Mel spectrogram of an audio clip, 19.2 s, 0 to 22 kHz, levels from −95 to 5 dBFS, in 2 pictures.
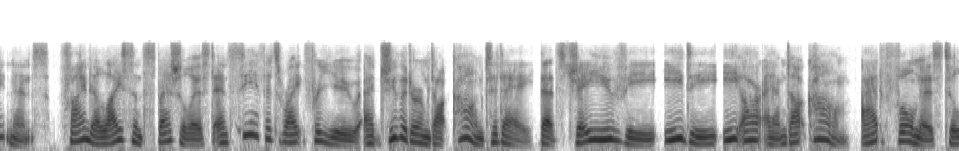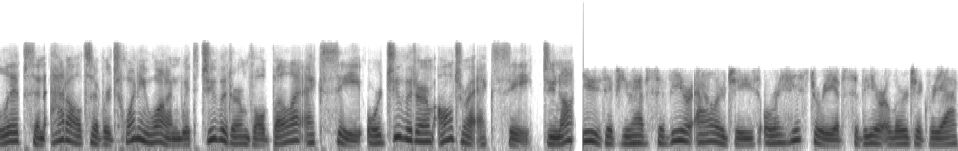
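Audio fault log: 15.31 to 15.43 s, handover gap: the speech cuts out for 120 ms as the call hops between networks. No speech frames arrive while the switch happens, so the sound fades within a few tens of milliseconds and just sits silent until the new link picks up.
15.43 to 19.17 s, fallback to narrowband: right after the gap the call drops from HD Voice to the older narrowband codec, so nothing above 4 kHz survives. It sounds duller and rougher from there to the end, as the new link likely negotiated AMR-NB at 12.2 kbit/s.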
